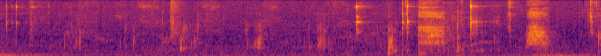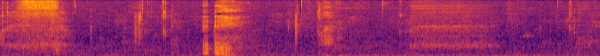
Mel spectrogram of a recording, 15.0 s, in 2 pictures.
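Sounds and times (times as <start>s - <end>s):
person chewing noodles: 0.7s - 4.4s, 7.3s - 10.0s, 11.0s - 13.0s, 13.8s - 15.0s.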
